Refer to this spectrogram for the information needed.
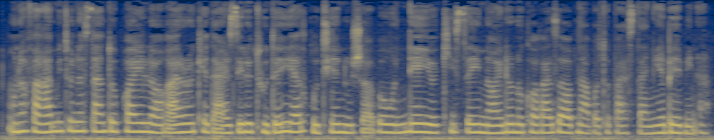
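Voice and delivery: ordinary delivery

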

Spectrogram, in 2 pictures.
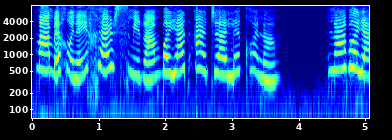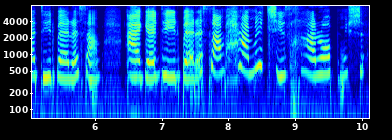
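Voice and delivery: put-on a young turtle in a rush; hurried Franklin. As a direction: Franklin telling the fox he is in a hurry. Franklin voiced worried.

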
